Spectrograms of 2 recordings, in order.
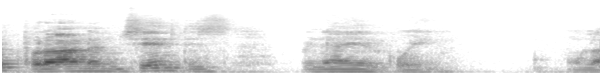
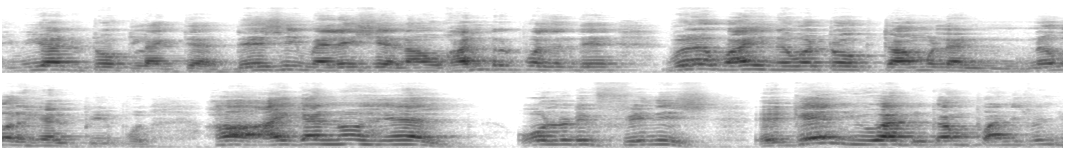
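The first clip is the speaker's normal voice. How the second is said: louder, higher preaching voice; fervent preaching; 4 semitones higher, 8 dB louder than usual. Acted. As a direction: urge them like a preacher. Teacher preaching with force.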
